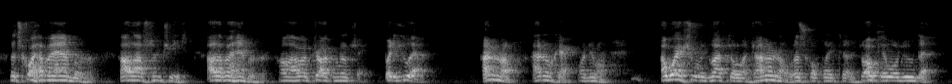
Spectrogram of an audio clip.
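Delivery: rattled-off, inexpressive, rapid-fire machine-gun chatter. Showing a listener how people their age talk, imitating rapid-fire talking. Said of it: "they talk really fast all the time".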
